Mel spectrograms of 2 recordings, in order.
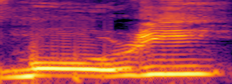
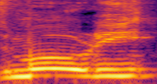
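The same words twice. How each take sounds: First: The last syllable is not on a middle tone. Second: The last syllable is on a middle tone. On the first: The sentence is incomplete and needs more words. "then it is not complete" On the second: The sentence is complete on its own. "changed it to a middle tone because it completes it"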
